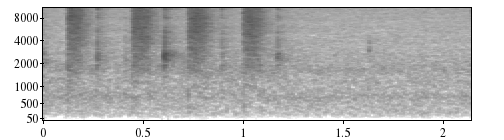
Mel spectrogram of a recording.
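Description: Fine-mist pump spray bottle of makeup-remover spray being spritzed at the face: a quick run of about five short hissing sprays in the first second or so.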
